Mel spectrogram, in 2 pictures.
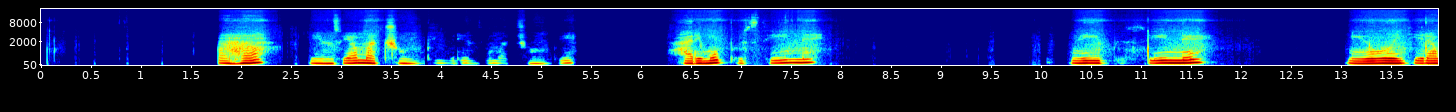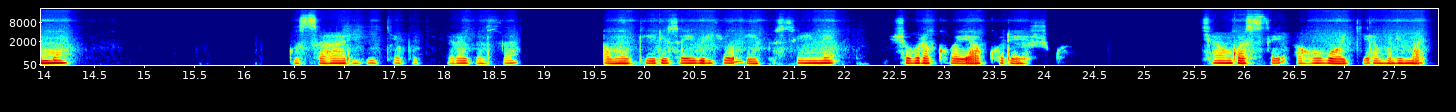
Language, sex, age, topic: Kinyarwanda, female, 18-24, finance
